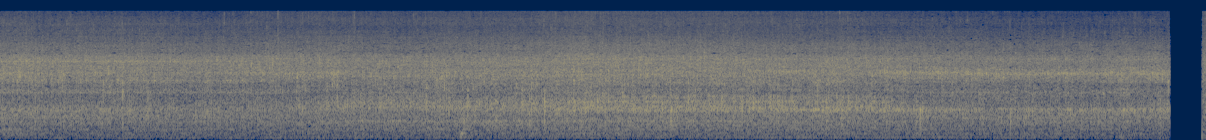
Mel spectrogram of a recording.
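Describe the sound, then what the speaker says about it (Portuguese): Steady, continuous sizzling of pork loin searing in a pan, crackling evenly throughout without any talking. "Aí eu vou fritando e vou virando, vou fritando e vou virando"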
